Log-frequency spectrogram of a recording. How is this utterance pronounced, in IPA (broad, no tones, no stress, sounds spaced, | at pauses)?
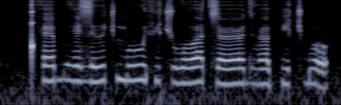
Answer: ǃʰ ɛ bʱ e z ɨː t͡ʃ m uː fʲ o t͡ʃ v o ɐ̯ t͡s œː dʱ œ ɐ̯ pʲ ɛ t͡ʃ b o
